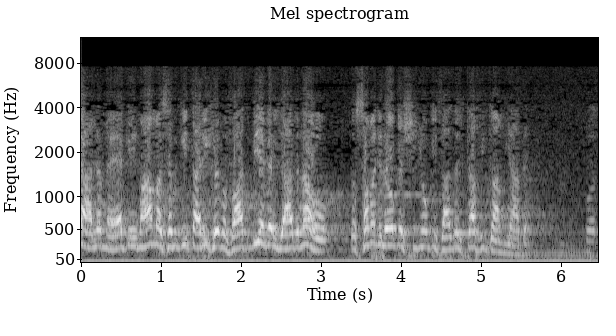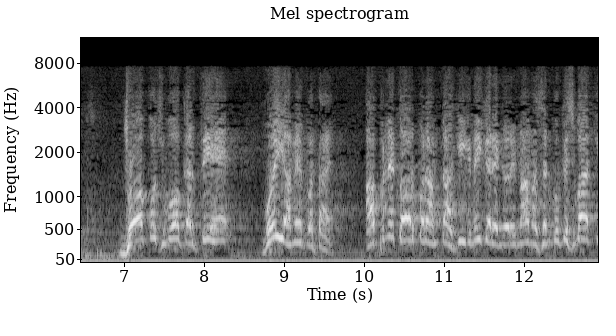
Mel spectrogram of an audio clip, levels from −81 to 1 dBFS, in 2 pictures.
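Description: No dropouts, clicks, distortion or level and timing faults can be heard anywhere in the clip.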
